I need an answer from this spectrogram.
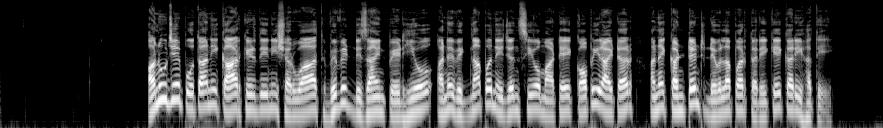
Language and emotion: Gujarati, neutral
